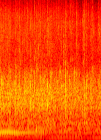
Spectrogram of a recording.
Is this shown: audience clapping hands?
yes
